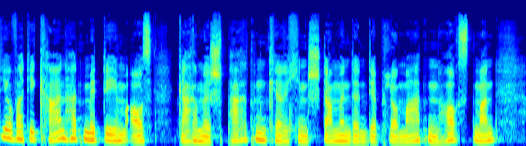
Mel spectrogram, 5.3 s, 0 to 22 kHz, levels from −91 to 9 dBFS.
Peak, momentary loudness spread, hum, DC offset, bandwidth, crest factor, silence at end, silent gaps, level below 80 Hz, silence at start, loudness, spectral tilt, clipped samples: -8 dBFS; 4 LU; none; under 0.1%; 15.5 kHz; 20 dB; 0 s; none; -62 dBFS; 0 s; -28 LUFS; -5 dB/octave; under 0.1%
